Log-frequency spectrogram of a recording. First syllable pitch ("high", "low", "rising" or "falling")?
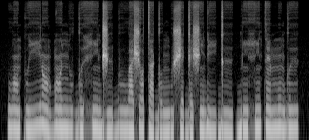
low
